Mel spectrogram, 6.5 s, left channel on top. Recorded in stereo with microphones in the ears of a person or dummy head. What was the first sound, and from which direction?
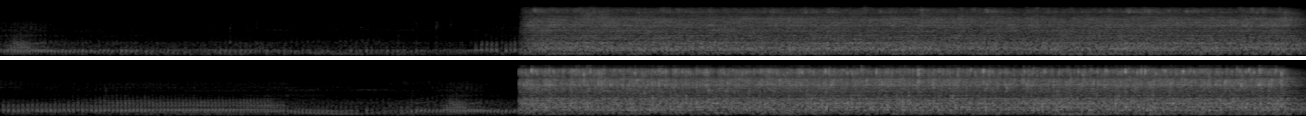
Boiling, 60° right (ahead or behind).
